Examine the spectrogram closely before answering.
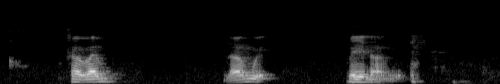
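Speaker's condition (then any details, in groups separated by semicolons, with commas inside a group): Cerebral palsy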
